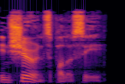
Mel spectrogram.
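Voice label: "insurance policy", British English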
